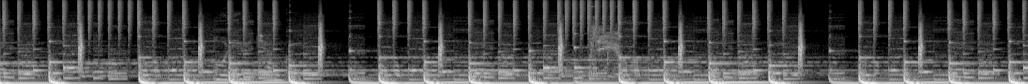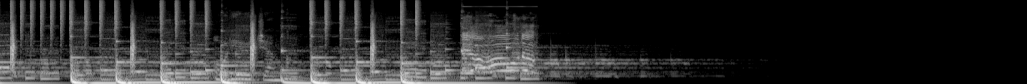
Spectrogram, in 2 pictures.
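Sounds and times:
hip hop 808 beat: 0.0s - 15.8s.

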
